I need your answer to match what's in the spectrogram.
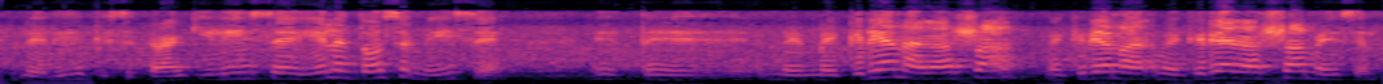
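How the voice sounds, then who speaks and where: A woman with an Argentine accent from Salta, telling a true story in a voice message in a lively way, often asking "¿viste?". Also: mid-range voice. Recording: muffled voice message with loud noise.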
